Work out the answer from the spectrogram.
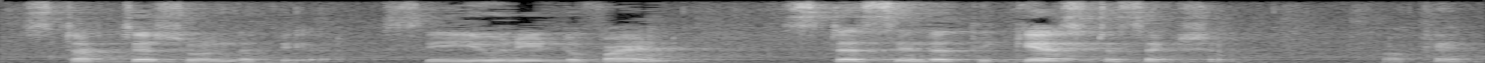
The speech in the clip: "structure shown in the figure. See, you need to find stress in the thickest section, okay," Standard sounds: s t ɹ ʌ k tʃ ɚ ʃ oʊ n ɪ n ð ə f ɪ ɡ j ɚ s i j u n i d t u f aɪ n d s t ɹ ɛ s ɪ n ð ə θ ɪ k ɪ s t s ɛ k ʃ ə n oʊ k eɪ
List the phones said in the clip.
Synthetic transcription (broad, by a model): s t ɹ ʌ k tʃ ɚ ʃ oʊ ɪ n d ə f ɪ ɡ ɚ s i j u n i d t u f aɪ n d s t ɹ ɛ s ɪ n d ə t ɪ k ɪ s t s ɛ k ʃ ə n oʊ k eɪ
